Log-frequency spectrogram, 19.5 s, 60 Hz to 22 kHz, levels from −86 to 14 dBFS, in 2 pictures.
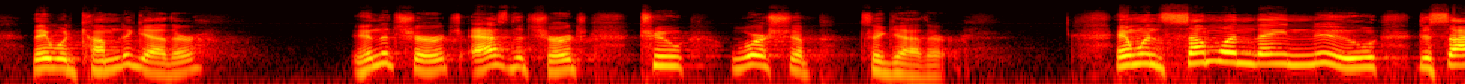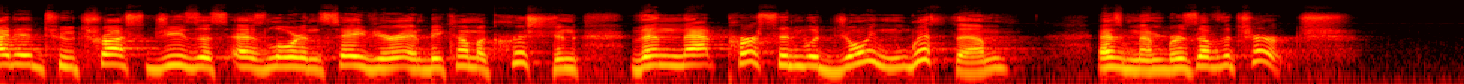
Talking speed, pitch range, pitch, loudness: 130 wpm, 185-240 Hz, 215 Hz, -20 LUFS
